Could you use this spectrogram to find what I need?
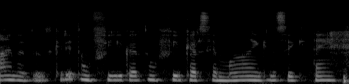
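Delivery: play-acted speech through sobs, tearful. Retelling a plea made in the shower, imitating own past crying. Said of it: "eu chorando, falando assim".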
